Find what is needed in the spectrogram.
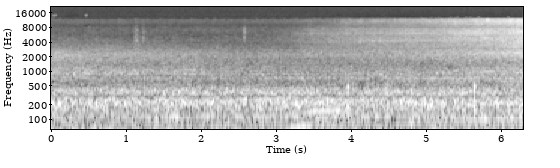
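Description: A steady low rumble of outdoor background noise, with no distinct clicks or events.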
